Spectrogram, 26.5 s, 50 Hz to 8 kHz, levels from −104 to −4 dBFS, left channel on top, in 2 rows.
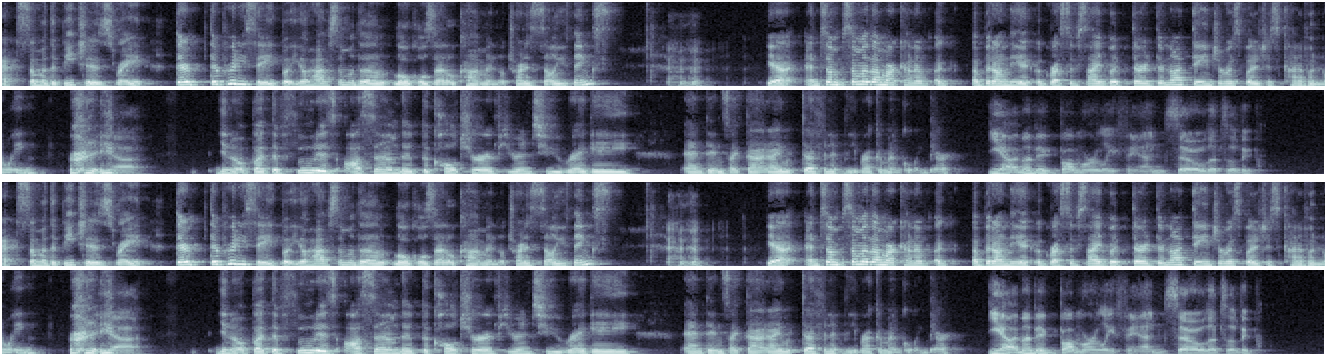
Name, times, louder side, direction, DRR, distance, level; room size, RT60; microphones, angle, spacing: voice 1, 0.0-1.4 1.7-6.0 7.7-13.6 13.9-14.4 15.4-19.5 20.0-22.7, equal, 5° right, 0.9 m, -20 dB
voice 2, 6.6-7.0 14.1-14.6 23.1-25.8, right 3 dB, 45° right, 1.5 m, -27 dB
21.5 x 12.0 x 2.8 m
head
